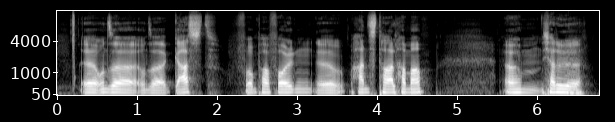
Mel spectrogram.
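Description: A man with a fairly high pitch at a very slow pace, with monotone, flat intonation and very even loudness, in a dry, close sound with no echo. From Germany, Karlsruhe (Baden). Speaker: podcast host and aspiring stand-up comedian. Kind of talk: casual chat. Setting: home recording in a flat.

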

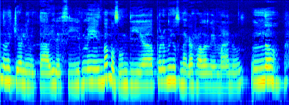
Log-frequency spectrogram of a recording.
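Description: Her tone dark and mellow, a woman speaks at a medium pitch and a fairly slow pace with ordinary pitch variation. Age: young. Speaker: podcaster. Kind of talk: personal audio diary monologue. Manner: halting.

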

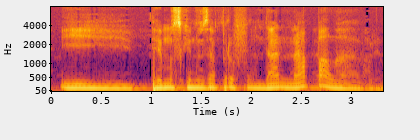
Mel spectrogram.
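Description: Noticeable background noise runs through the clip. The man's delivery is very slow. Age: 40s. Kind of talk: casual monologue.

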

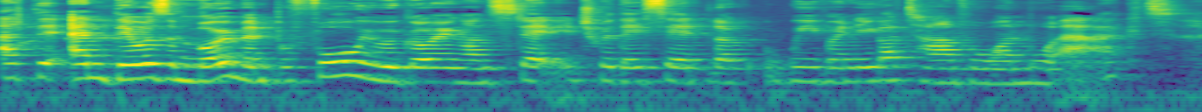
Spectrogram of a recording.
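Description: Noticeable background noise and audible room echo surround a woman's voice. She talks fairly quickly at a fairly high pitch in a monotone, flat intonation. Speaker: podcast host. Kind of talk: casual chat.

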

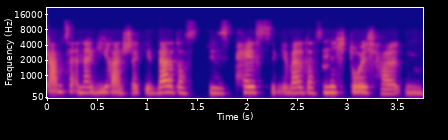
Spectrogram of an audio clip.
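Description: A somewhat breathy woman at a fairly quick pace. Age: 20s. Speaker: startup founder. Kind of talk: interview. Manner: hesitant, many fillers.

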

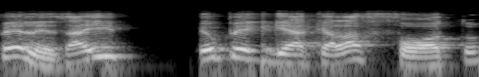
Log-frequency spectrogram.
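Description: A man's voice, high in pitch. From Brazil, São Paulo. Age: 30s. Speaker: novelist. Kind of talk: casual chat.

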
